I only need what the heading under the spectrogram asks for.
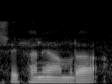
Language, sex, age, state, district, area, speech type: Bengali, male, 60+, West Bengal, Bankura, urban, spontaneous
